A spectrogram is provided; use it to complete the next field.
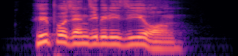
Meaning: hyposensitization
- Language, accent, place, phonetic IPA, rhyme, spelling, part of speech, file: German, Germany, Berlin, [ˌhypozɛnzibiliˈziːʁʊŋ], -iːʁʊŋ, Hyposensibilisierung, noun, De-Hyposensibilisierung.ogg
